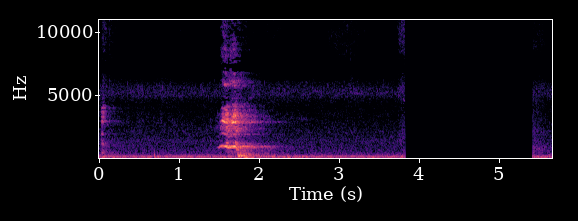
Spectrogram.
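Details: Friesian mare Jildou, meeting her first newborn foal and finding it strange, gives one short high whinny with a bright shaky tone over a steady low hum, then the sound cuts to silence.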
